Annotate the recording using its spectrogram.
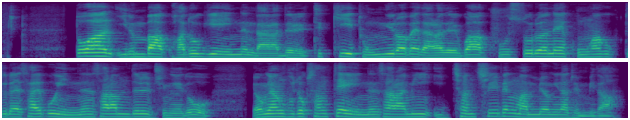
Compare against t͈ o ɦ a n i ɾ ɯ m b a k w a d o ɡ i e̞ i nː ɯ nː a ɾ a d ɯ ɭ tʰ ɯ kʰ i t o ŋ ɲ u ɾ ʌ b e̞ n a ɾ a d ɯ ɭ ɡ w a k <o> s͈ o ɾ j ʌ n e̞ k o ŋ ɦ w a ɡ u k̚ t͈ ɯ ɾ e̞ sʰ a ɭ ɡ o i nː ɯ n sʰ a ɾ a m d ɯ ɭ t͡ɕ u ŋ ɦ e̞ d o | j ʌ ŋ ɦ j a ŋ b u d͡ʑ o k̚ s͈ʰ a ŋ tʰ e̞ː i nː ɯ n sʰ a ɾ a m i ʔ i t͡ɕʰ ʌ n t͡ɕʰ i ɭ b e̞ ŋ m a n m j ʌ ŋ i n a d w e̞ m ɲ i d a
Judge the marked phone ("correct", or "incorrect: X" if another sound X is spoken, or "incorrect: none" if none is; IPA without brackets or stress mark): incorrect: u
